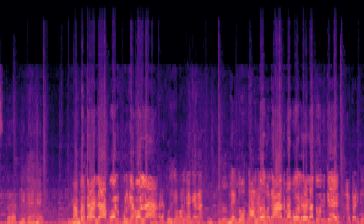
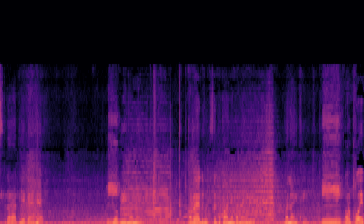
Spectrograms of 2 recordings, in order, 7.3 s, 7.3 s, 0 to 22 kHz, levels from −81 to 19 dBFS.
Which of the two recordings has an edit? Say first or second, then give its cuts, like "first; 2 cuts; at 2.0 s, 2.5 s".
first; 1 cut; at 1.3 s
